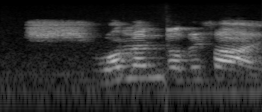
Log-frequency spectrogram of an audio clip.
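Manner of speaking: put-on cute little Indian accent. Retelling Ari running a yellow light; imitating Ari's Indian accent. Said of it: "cute little Indian accent".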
